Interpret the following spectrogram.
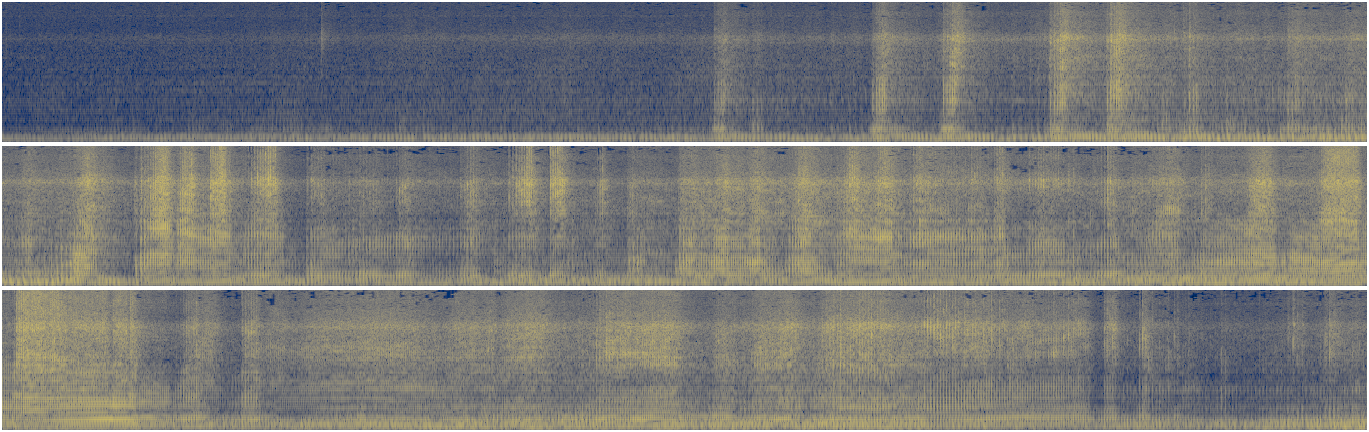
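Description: Off-road dirt bike engines getting louder over the first several seconds as the bikes approach, then running loud at close range. Sharp knocks are mixed in, and around twenty seconds in there are hard revs that rise and fall in pitch.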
